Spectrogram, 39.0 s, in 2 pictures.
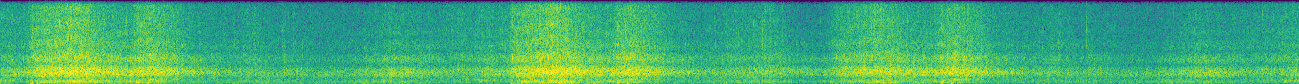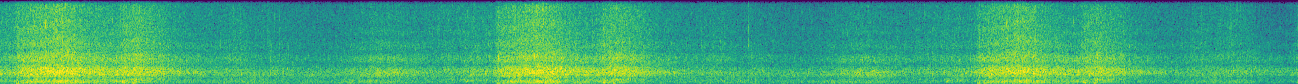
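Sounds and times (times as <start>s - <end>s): ocean waves washing in: 0.0s - 38.9s.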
